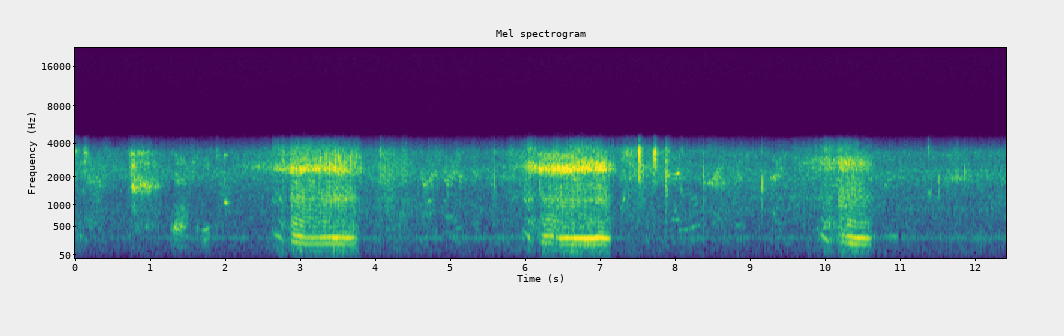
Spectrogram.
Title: SNORING LIKE MICHAEL JACKSON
